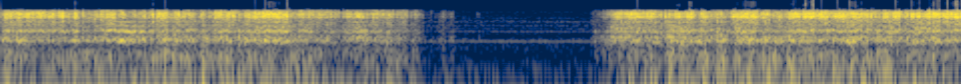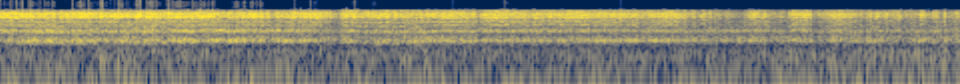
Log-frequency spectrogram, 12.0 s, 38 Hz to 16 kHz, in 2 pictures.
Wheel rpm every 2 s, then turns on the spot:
100, 150, 220, 230, 230, 220.
none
